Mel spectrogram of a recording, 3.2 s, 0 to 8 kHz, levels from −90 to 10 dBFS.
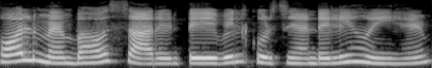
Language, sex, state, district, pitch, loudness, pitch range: Hindi, female, Uttar Pradesh, Hamirpur, 240 Hz, -15 LUFS, 225-280 Hz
